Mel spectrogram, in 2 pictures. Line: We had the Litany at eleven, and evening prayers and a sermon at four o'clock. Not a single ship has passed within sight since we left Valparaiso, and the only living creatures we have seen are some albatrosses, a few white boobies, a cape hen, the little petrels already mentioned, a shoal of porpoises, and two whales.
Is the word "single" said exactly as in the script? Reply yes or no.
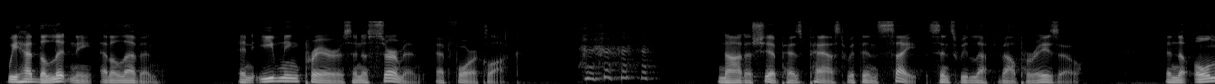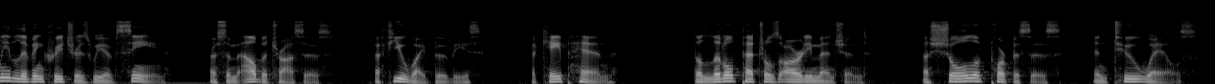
no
